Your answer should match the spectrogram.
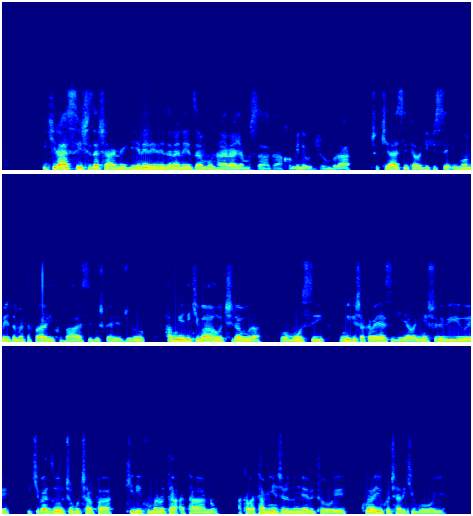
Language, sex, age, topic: Rundi, female, 18-24, education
